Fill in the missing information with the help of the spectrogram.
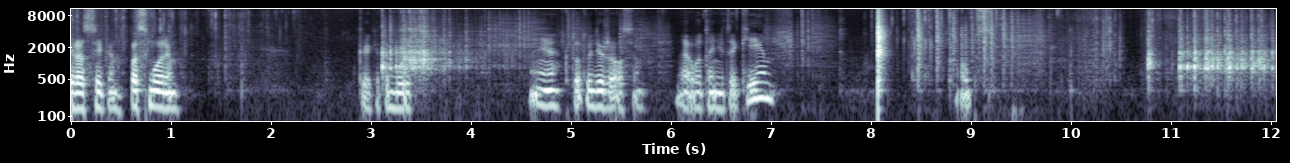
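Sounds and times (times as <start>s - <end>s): plastic parts clattering: 0.0s - 2.3s, 3.1s - 6.0s, 8.3s - 12.0s
plastic bag rustling: 0.0s - 2.4s, 9.8s - 12.0s.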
